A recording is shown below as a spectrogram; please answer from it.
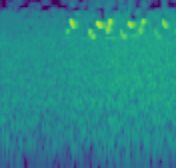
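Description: A pink robin gives a quick run of thin, high, ticking chirps lasting under a second, over a steady background hiss.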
